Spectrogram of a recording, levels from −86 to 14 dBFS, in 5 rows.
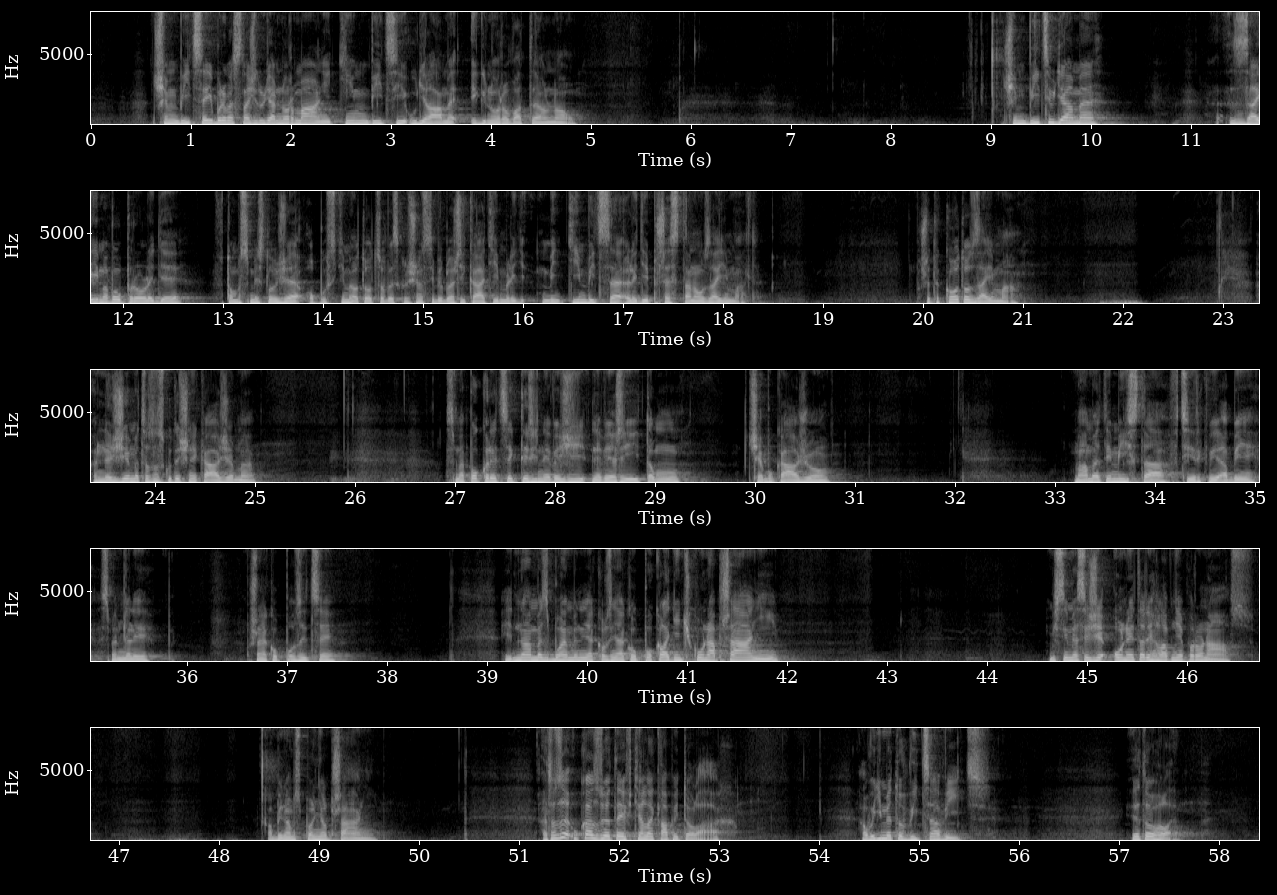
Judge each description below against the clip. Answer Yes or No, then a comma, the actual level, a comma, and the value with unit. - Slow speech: Yes, slow, 110 wpm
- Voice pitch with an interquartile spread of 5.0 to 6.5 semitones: Yes, wide, 5.5 semitones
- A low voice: No, medium, 150 Hz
